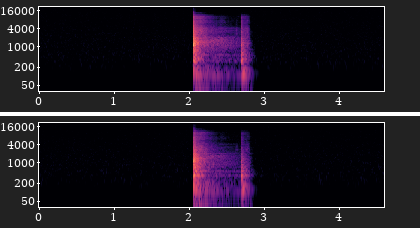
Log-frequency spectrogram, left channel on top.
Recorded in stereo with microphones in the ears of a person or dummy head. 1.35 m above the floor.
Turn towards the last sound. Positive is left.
turn(degrees=55)  # may be behind; listen again after turning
